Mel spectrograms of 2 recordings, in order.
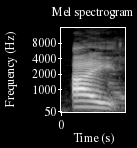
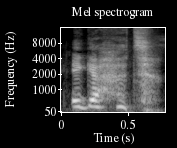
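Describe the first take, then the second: First: The g is silent, leaving a long i. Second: A hard g sound is pronounced after the i. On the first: The speaker calls it right. "When we have G H in the middle, it's quiet" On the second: The speaker calls it wrong. "we don't say igat"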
